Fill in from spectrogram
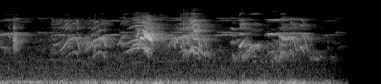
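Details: A flock of rose-ringed parrots feeding on grain in Cubbon Park, Bangalore, screeching at once in harsh overlapping squawks and chirps, loud enough to scare off a squirrel, over a steady low background rumble.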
